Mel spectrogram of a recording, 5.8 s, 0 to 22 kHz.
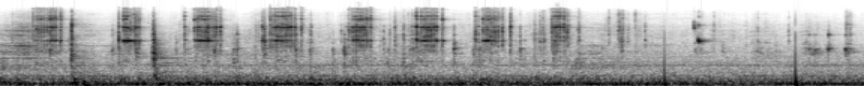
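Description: Ratchet breaking loose Loctite-secured front brake caliper bolts on a 2017 BMW X1, a run of close, evenly spaced clicking bursts over a low background rumble, fading to a few isolated clicks near the end.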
